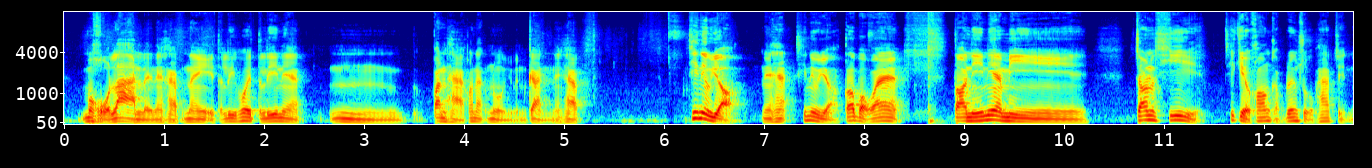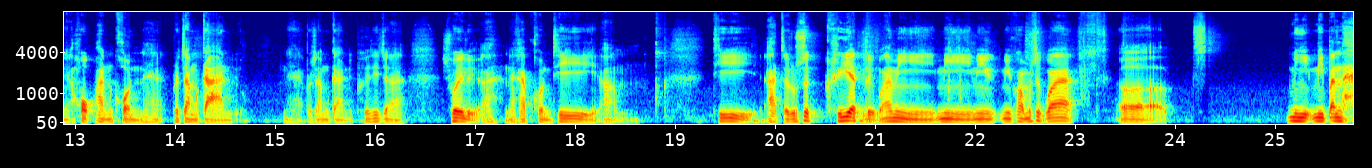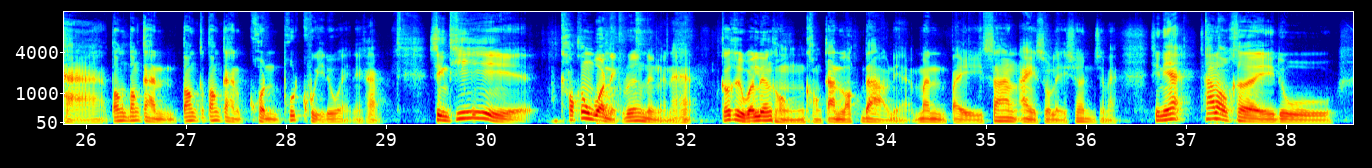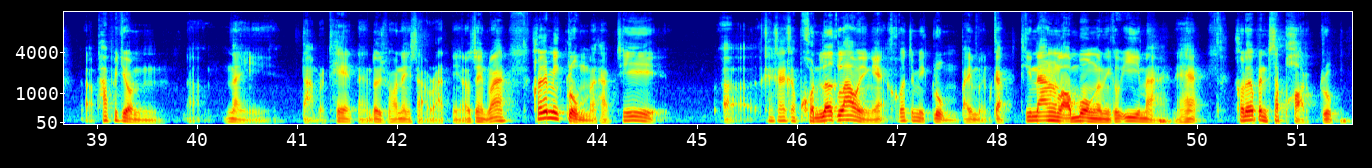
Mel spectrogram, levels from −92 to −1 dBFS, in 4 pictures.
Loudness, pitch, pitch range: -16 LUFS, 105 Hz, 85-125 Hz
